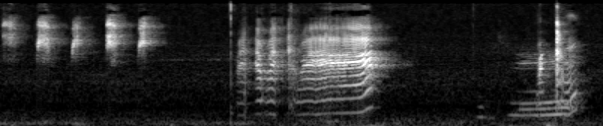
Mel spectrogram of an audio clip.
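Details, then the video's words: A pet talking Alexandrine parakeet speaks in a raspy, nasal voice, two short word-like phrases after a run of quick high chirps; faint room noise underneath. "Talking Alexandrine Parrot"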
